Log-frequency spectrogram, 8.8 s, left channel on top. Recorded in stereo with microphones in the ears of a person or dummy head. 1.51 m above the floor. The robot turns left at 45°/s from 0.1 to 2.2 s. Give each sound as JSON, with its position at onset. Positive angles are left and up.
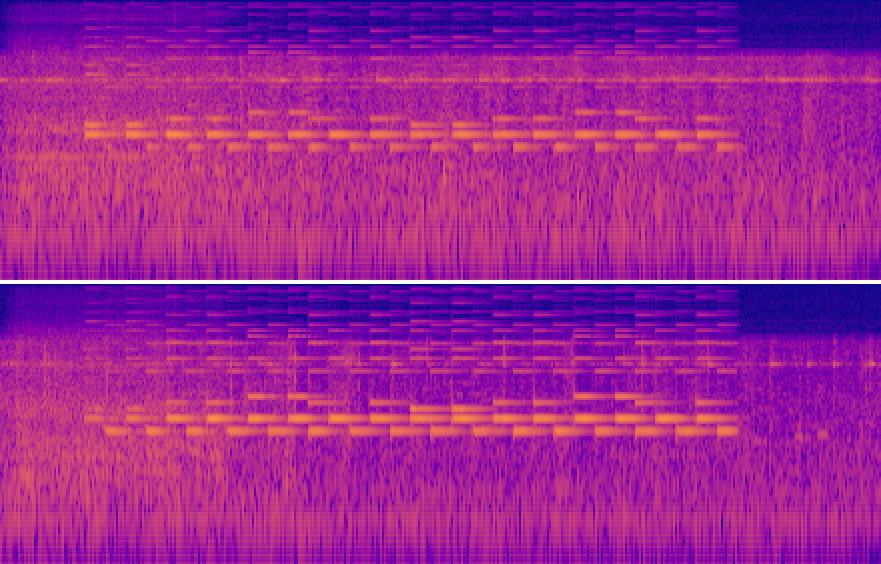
{"t": 0.8, "sound": "a ringtone", "azimuth_deg": 15, "distance_m": 1.2}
